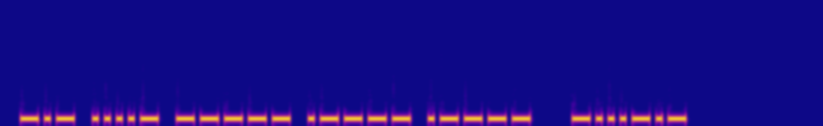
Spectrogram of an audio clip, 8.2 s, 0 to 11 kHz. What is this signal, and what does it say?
Morse code, heard as a keyed tone, about 19 wpm, 700 Hz. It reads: K4011 <BK>
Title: POTA QSO Practice - 20wpm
